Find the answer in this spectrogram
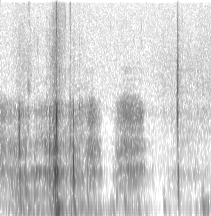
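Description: Close rustling and knocking from handling, with a loud thump about a quarter of the way in and a sharp click near the end.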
